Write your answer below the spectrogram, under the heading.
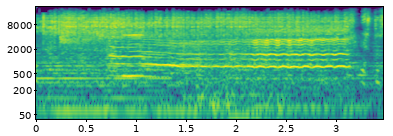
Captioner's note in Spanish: Gritos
